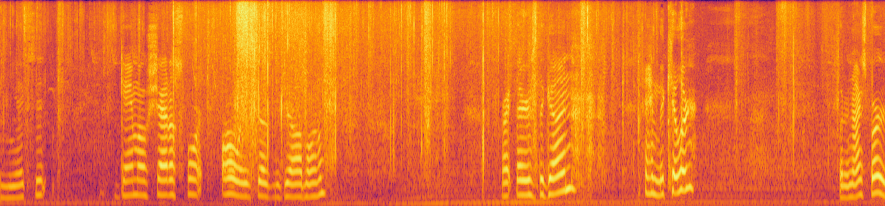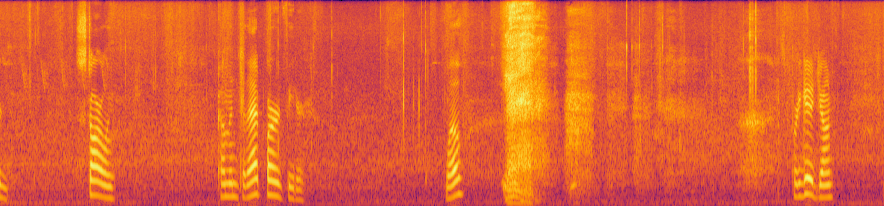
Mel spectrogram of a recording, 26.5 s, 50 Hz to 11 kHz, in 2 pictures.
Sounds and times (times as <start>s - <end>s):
Speech: 0.0s - 0.7s, 1.7s - 5.0s, 7.5s - 8.6s, 9.6s - 10.4s, 12.6s - 13.4s, 14.4s - 15.0s, 16.6s - 17.9s, 20.0s - 21.1s, 25.1s - 25.8s.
